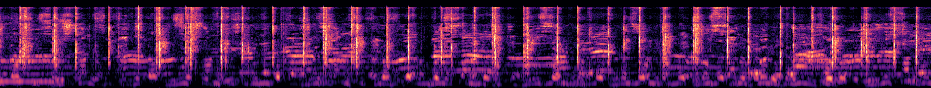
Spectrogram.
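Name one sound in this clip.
A group of women sing together outdoors.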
